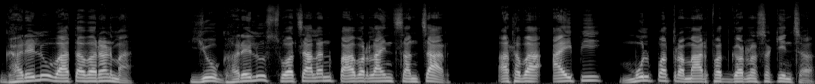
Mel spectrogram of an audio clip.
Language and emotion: Nepali, neutral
